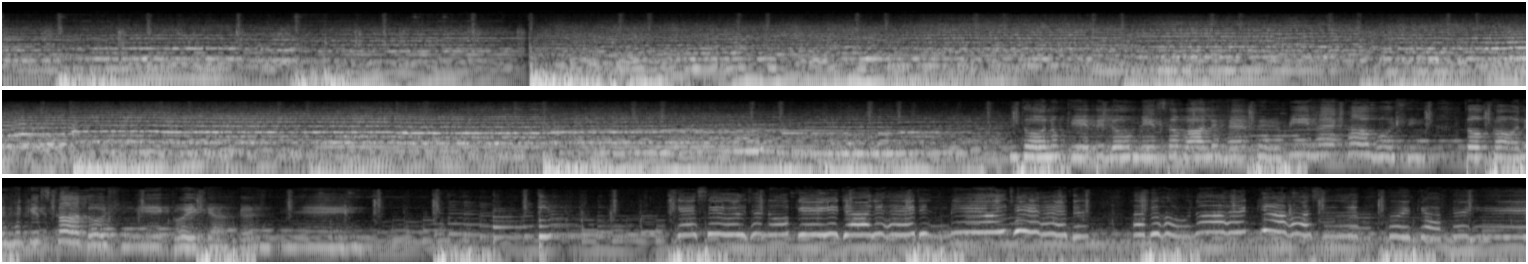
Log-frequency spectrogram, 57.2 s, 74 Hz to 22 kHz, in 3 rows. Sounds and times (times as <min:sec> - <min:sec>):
Music: 0:00.0 - 0:57.1.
